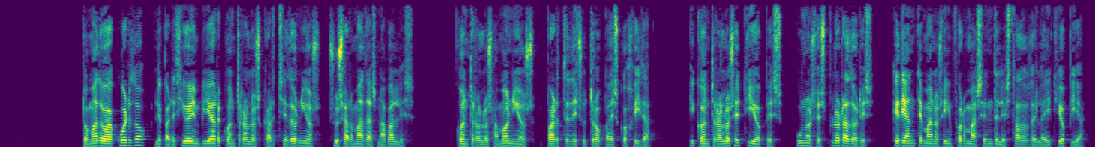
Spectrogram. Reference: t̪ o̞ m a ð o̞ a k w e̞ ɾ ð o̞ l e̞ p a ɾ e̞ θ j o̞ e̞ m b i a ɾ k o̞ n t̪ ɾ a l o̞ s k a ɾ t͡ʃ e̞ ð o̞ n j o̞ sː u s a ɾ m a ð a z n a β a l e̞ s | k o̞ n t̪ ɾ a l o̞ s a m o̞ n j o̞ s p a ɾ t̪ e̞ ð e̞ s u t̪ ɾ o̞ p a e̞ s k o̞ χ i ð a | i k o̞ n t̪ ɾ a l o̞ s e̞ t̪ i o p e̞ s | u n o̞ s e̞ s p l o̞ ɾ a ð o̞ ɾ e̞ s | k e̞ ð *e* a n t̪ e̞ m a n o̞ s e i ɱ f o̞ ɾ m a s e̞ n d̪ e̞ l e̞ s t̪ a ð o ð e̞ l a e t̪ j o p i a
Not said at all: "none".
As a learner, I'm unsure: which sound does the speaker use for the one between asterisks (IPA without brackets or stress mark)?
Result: e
